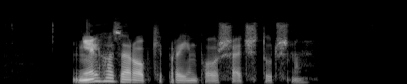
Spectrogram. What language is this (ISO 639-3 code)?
bel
